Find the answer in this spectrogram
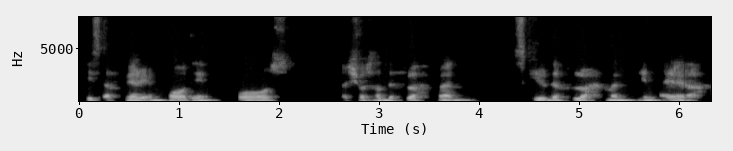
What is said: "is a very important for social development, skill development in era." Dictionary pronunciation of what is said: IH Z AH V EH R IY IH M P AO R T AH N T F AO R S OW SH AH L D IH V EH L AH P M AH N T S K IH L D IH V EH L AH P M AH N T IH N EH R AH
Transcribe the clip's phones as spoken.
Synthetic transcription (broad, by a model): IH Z AH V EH R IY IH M P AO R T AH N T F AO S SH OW S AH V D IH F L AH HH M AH N S K IH L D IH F L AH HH M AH N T IH N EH R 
